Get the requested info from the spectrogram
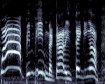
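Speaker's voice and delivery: very high, thrilled cry; amazed exclamation. Acted. Girls as the car takes off, high excited squeal.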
